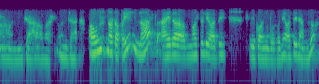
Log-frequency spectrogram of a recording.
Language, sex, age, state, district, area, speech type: Nepali, female, 30-45, West Bengal, Jalpaiguri, urban, conversation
